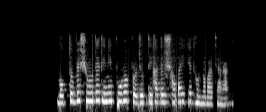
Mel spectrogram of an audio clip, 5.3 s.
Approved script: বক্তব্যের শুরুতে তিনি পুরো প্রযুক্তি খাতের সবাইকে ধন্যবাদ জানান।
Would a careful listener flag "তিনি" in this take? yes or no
no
